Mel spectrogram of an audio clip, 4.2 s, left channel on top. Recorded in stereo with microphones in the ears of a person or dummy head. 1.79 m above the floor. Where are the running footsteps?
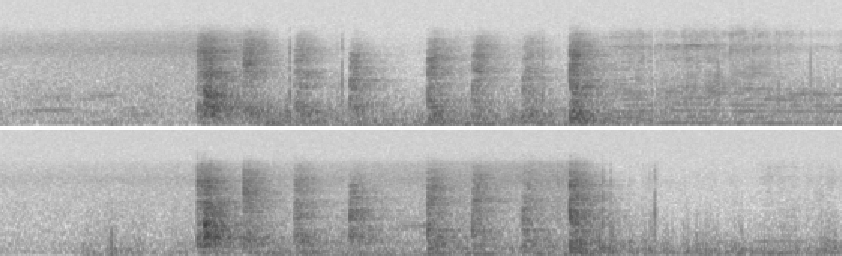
30° right (ahead or behind), 5.5 m; by 3.0 s 15° right (ahead or behind), 4.5 m.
